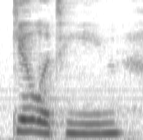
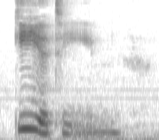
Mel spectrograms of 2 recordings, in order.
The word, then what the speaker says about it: guillotine: with me either because while some people say it guillotine i have always pronounced it the french way where the double l becomes a y sound guillotine and this makes sense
